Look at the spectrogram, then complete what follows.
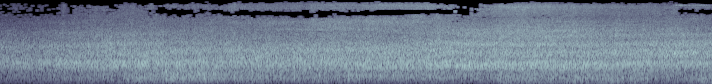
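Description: Steady road-traffic noise of cars driving past close by, tyre and engine hiss that builds over the first couple of seconds and then holds.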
